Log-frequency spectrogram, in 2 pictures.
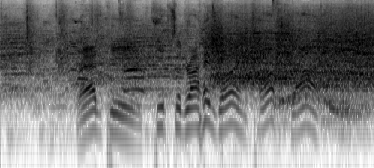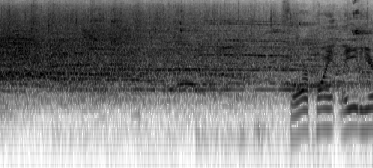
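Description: A large crowd cheers and murmurs in an echoing gym.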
